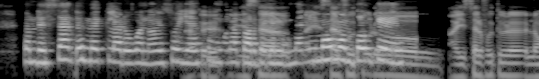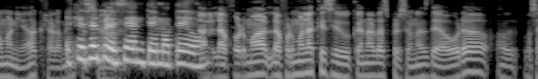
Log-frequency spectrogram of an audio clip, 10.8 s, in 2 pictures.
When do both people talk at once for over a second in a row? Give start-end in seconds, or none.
1.8-4.1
